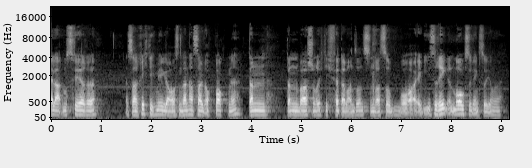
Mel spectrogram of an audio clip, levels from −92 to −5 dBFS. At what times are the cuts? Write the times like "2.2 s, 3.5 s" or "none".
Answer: 3.8 s, 7.4 s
